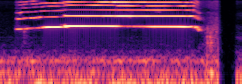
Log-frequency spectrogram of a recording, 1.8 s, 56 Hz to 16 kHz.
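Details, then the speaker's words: Ford F550 vacuum-boosted brakes: pressing pedal hard gives slight hiss then shrill steady whistle/squeal lasting about a second under dash; brake booster vacuum leak. "this has what's known as vacuum boost brake assist and when you push in the pedal it pushes in that plunger but if we have a leak hear that slight hissing sound and i push really hard let's see if i can do it there we go we start leaking vacuum and it causes that sque"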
